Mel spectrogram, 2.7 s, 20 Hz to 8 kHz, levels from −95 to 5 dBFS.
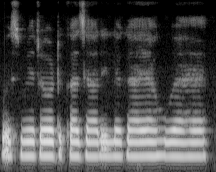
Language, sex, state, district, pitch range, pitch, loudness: Hindi, female, Jharkhand, Palamu, 205-210 Hz, 210 Hz, -14 LUFS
